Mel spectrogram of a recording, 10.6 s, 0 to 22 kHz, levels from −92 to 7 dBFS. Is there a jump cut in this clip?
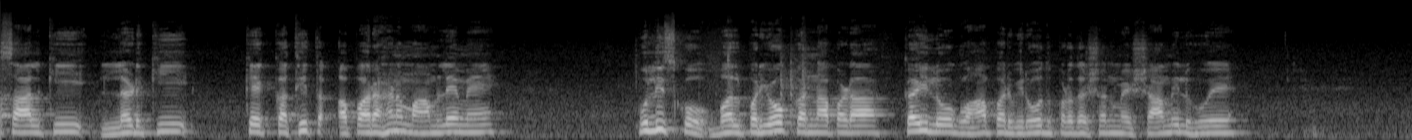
no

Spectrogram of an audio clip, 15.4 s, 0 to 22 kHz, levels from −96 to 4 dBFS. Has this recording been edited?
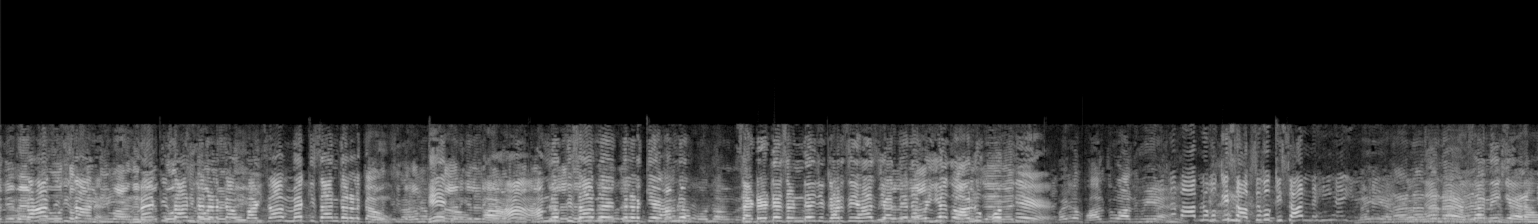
no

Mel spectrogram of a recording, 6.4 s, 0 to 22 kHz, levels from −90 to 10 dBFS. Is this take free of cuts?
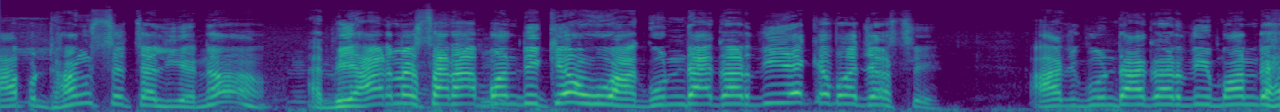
no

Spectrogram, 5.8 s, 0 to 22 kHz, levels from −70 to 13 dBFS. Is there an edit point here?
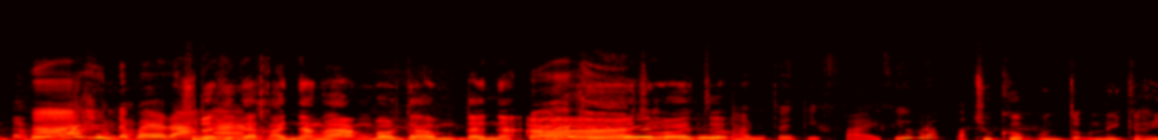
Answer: yes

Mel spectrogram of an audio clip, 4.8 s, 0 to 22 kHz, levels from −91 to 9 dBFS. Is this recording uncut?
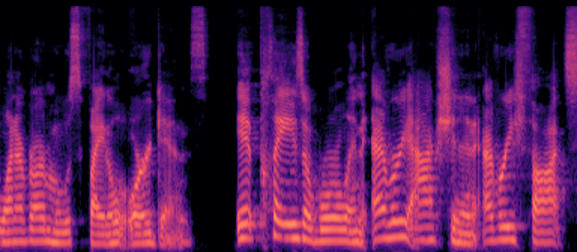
yes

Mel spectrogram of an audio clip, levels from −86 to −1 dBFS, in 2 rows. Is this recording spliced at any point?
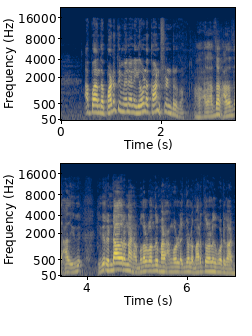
no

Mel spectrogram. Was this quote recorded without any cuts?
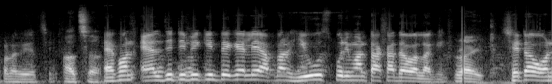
yes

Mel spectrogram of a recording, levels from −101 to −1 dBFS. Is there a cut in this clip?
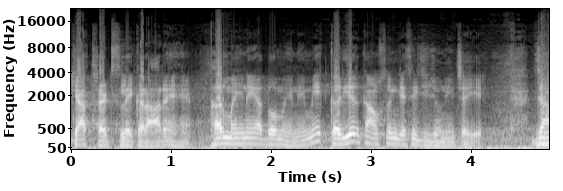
yes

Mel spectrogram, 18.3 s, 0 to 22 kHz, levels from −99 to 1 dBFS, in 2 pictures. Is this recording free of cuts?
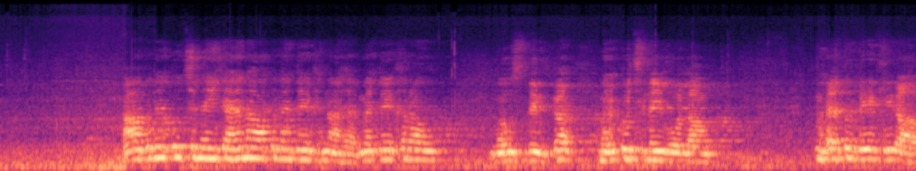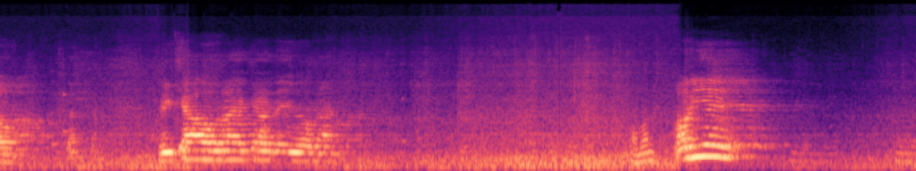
yes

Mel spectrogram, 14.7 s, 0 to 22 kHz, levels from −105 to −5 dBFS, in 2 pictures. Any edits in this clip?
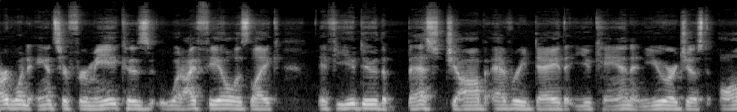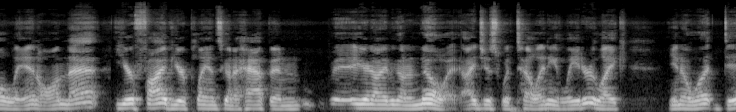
yes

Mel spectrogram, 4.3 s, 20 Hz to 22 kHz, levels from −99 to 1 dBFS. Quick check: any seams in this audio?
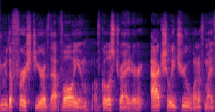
no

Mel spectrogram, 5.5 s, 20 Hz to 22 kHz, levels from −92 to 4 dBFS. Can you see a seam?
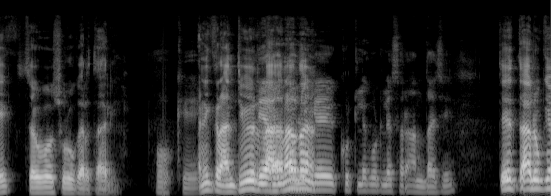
no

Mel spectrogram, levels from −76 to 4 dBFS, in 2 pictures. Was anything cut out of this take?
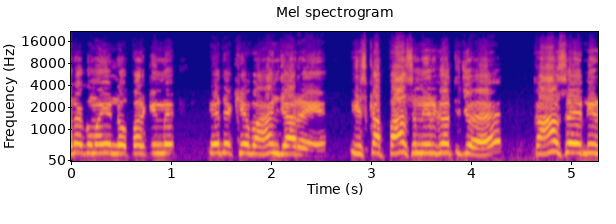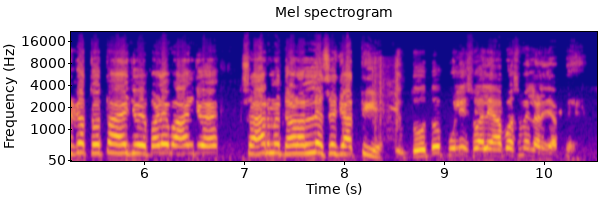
yes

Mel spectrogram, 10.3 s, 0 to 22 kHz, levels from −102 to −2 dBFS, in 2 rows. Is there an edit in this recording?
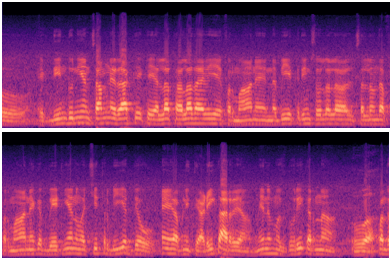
yes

